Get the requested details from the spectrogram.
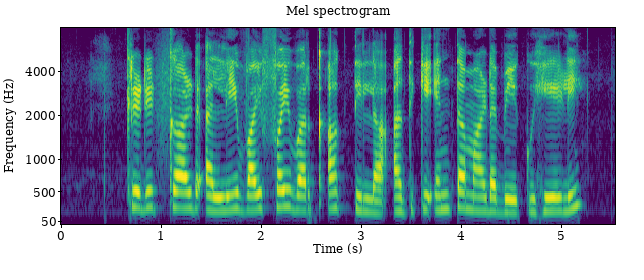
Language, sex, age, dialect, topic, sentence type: Kannada, female, 31-35, Coastal/Dakshin, banking, question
